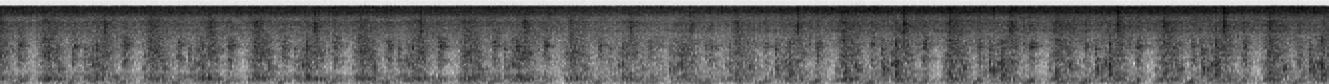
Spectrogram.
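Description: Ward three-cylinder radial triple-expansion steam engine running steadily, a rapid even beat under a constant hiss of steam.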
